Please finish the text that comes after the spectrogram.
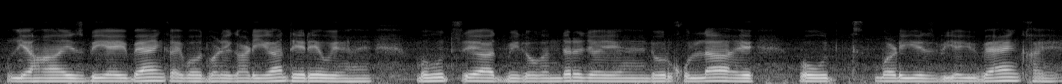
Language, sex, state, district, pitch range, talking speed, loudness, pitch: Hindi, male, Andhra Pradesh, Anantapur, 145-150 Hz, 140 wpm, -16 LUFS, 145 Hz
